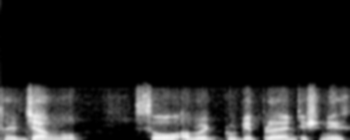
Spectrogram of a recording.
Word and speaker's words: Django: Django pronounced as a Jango I sorry I a Django but that is not called as a Django that is pronounced Jango so our today presentation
